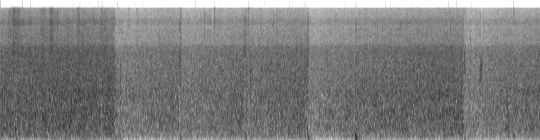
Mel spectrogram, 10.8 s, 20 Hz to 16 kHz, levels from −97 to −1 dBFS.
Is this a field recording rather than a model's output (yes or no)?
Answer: yes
